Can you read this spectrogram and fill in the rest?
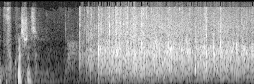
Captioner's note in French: applaudissements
